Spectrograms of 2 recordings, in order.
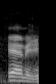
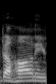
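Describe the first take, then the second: First: The name is said without an H sound. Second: The name is said with an H sound. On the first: The speaker calls it right. "the H is silent" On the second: The speaker calls it wrong. "we've been calling him Dahani for like ten years"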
